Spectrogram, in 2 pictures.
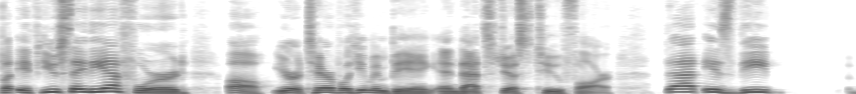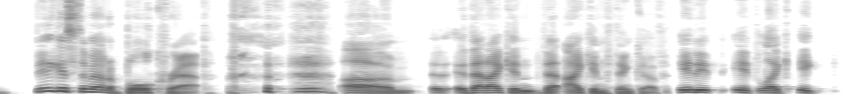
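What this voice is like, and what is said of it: Angry, heated voice. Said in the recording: “you can hear it in my voice. Like, I'm boiling right now”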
